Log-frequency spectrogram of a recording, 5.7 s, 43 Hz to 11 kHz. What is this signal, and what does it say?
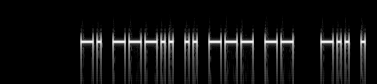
Morse code, heard as a keyed tone, about 20 wpm, 700 Hz. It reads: N8IOM DE
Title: USA Callsign DE Callsign - 5 Characters - 20wpm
